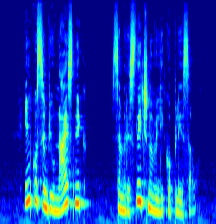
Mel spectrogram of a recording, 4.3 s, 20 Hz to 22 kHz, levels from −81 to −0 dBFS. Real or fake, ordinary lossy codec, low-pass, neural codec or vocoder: real; none; none; none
